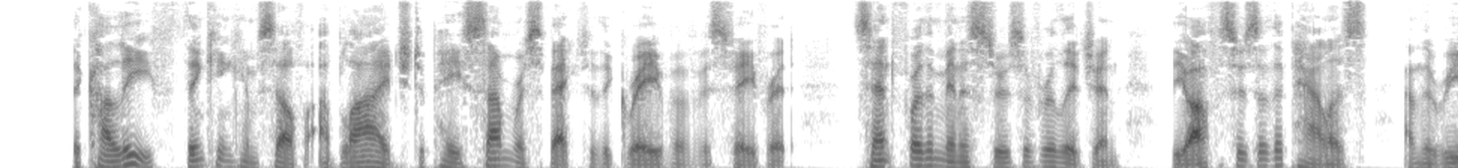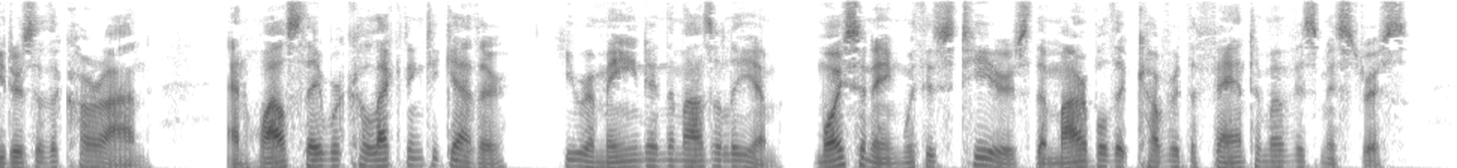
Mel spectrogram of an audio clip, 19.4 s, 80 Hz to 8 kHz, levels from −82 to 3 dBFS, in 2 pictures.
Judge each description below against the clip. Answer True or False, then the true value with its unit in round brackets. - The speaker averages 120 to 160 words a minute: False (175 wpm)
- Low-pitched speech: True (95 Hz)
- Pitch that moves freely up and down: False (4.4 semitones)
